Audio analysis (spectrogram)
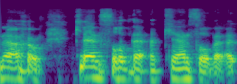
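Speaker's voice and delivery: mild high yell. Recalling a night scream with guests over, quoting the speaker's wife: imitating wife yelling. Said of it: "my wife is yelling".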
